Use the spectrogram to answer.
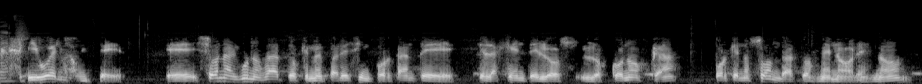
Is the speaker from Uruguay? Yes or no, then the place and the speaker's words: yes; Uruguay; Somos sin compatriotas, duda. Somos uruguayos.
